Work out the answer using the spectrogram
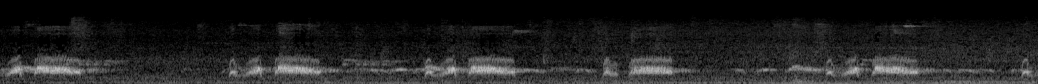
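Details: Husky-voiced Thai spotted dove cooing to excite both sexes and wild birds: repeated phrases of a quick note then a drawn-out throaty coo, spaced every two seconds or so across the recording, with light chirps behind.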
